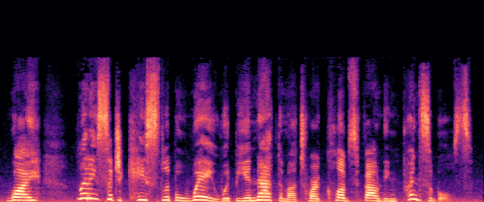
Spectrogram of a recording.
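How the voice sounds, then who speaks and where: High-pitched, theatrical schoolgirl detective. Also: sing-song, brisk, fairly bright tone. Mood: pompous, arch. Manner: pompous, precise, dramatic phrasing. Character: theatrical, self-important teenage schoolgirl, detective club leader. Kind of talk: scripted video game dub acting. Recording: music under the dialogue. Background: music.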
